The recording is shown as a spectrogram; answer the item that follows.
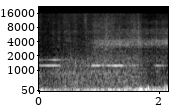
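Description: Wind rumbling on an outdoor microphone, with a thin, high electronic beep that keeps sounding and stopping, on for about half a second at a time.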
